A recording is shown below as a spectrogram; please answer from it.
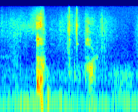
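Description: A man's speech in a car cabin over a low, steady hum, with a few short clicks just after a second in.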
